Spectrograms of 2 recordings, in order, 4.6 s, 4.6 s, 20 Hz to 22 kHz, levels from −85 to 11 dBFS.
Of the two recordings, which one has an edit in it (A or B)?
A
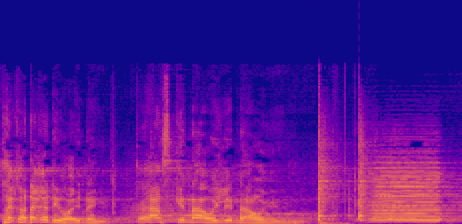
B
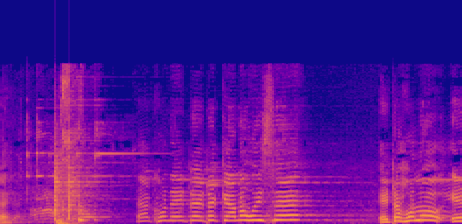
B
